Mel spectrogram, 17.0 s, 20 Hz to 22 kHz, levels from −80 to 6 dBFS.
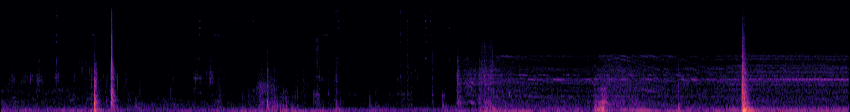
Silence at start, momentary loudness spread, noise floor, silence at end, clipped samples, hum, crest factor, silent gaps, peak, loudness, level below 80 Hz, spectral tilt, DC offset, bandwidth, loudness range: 0 s; 23 LU; -61 dBFS; 0.05 s; under 0.1%; none; 30 dB; none; -8 dBFS; -38 LUFS; -40 dBFS; -6 dB/octave; under 0.1%; 16 kHz; 21 LU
